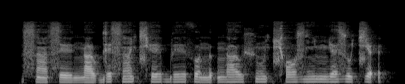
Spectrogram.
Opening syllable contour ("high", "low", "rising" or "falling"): low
